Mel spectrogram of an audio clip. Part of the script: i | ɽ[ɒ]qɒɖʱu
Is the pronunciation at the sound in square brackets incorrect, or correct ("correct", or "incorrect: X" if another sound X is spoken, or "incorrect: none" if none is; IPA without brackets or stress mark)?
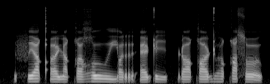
incorrect: ɒː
